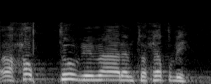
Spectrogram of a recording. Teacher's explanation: الحرف إذا أريد إدغامه لا بد أن يبدل مجانسا مماثلا للحرف الذي يدغم فيه، لكن مع ذلك تبقى رائحة الطاء لتغلب على التاء قبل النطق بها، فيقال أحط بما لم تحط به، فيبقى منها الاستعلاء، يرتفع اللسان عندها. · Term: الإطباق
